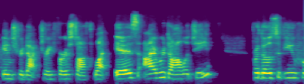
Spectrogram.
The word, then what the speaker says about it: iridology: this it is pronounced iridology not iridology it's got a long eye for the first sound constitutional iridology recognizes that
